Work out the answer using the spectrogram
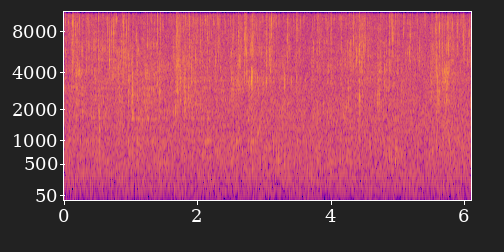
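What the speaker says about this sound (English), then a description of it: "now we're going to add the 6½ cups of water" Water is poured into a Dutch oven of chickpea and lentil soup, a steady close trickling and splashing stream that carries on evenly without pause or speech.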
